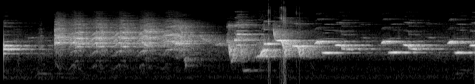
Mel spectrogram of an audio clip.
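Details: A wild forest Bare-throated whistler sings a harsh, buzzy churring phrase, then a run of clear, loud whistled notes at a middle-high pitch.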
